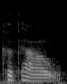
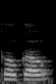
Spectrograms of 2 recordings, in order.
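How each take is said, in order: First: The word is said as ca-cao. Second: The word is said as co-coa. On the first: The speaker calls it right. "that's the right pronunciation" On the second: The speaker calls it wrong. "I was just saying it wrong"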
